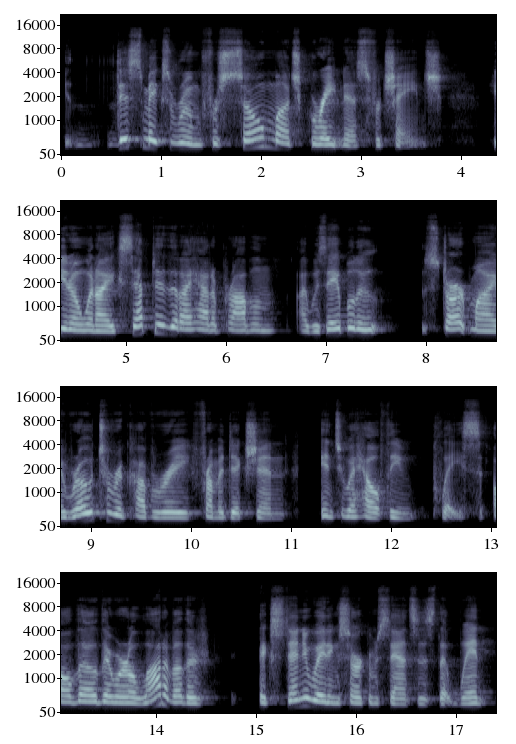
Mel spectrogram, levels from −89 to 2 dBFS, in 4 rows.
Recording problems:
thin; somewhat; fading below 300 Hz

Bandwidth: 14.5 kHz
